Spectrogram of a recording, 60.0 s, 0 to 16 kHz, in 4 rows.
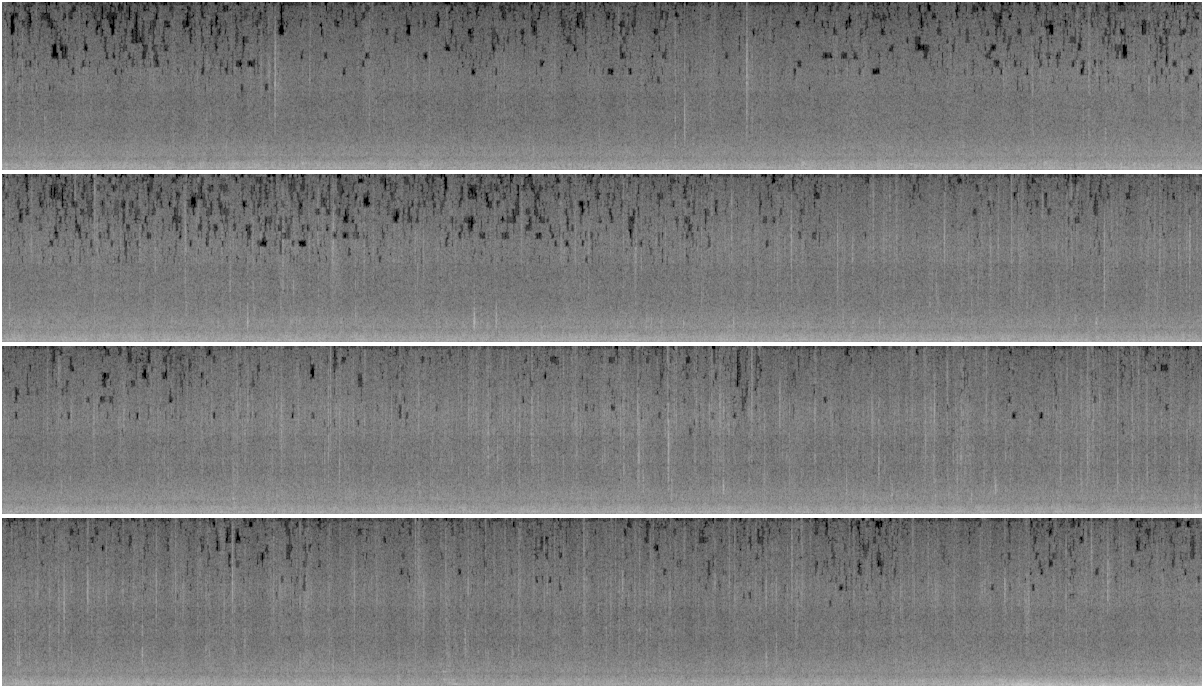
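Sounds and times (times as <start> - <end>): steady rain falling: 0.0 - 60.0
raindrops pattering: 1.8 - 60.0
low rumble of thunder: 56.8 - 60.0.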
